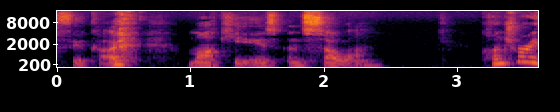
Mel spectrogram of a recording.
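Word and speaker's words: Foucault: theory developed by thinkers like Adono for actually pronounced fuko maruse and so on.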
